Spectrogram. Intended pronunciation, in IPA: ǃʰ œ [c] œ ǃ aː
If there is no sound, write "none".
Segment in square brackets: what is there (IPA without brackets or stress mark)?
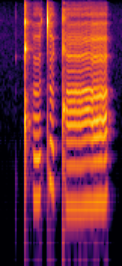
t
